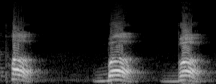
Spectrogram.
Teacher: ફ બ ભ આ ચારે ચાર એવા છે જેમાં હોઠ છે એ ભેગા કરવા પડે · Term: ઓષ્ટ્ય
